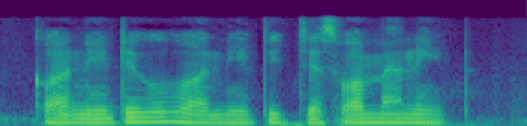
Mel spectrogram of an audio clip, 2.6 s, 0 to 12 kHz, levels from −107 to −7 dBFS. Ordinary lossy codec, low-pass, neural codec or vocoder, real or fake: none; 7.2 kHz; codec, 16 kHz, 1.1 kbps, Voila-Tokenizer; fake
